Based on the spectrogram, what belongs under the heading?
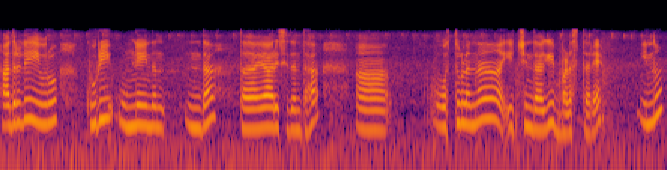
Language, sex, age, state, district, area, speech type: Kannada, female, 18-30, Karnataka, Chikkamagaluru, rural, spontaneous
